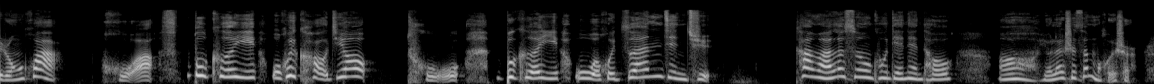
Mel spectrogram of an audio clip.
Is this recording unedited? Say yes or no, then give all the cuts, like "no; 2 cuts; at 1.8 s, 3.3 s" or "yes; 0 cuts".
yes; 0 cuts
